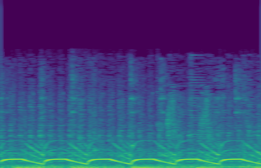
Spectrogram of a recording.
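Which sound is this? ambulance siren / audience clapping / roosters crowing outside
ambulance siren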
